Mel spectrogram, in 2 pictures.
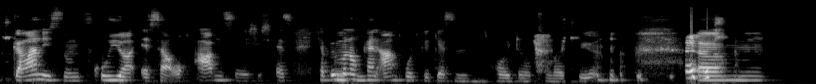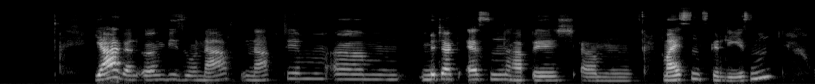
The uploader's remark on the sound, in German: die ich auf live auf Instagram geführt habe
